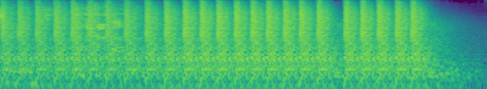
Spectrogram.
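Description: Video game gunfire empties a gun's magazine in one loud, rapid, evenly spaced burst of many shots that runs for several seconds before stopping.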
